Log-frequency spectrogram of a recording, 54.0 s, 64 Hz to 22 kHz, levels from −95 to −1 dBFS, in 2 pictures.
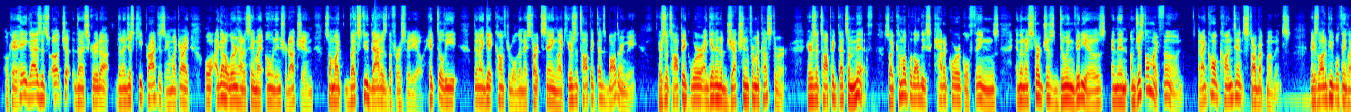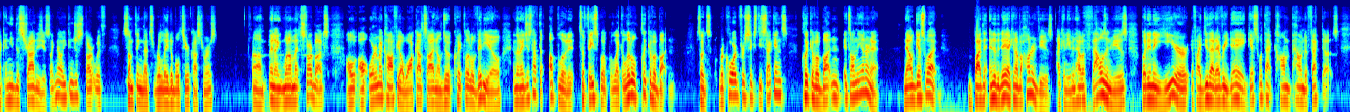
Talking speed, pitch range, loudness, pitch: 245 wpm, 110-135 Hz, -19 LUFS, 120 Hz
